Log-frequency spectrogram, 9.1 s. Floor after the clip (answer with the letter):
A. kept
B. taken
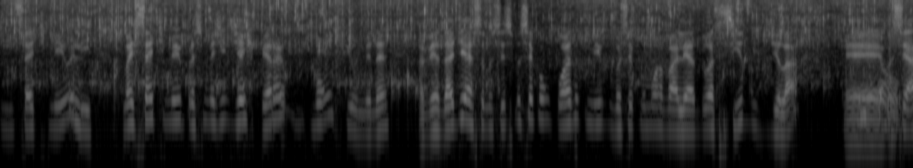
A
